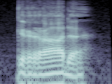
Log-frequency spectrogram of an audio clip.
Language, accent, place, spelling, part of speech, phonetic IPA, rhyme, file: German, Germany, Berlin, Grade, noun, [ˈɡʁaːdə], -aːdə, De-Grade.ogg
- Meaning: nominative/accusative/genitive plural of Grad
